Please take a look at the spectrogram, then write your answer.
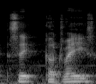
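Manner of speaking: ordinary delivery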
